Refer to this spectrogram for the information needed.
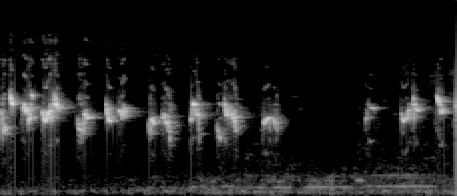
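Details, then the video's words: Female yellow-vented bulbul calling a male, giving short, throaty chirps in quick, uneven bursts, pausing about a second, then resuming with rising notes over a faint low drone. "trucuk Betina memanggil jantan"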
